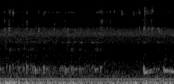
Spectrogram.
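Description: Water streams from an LG refrigerator dispenser into a glass mason jar, a steady splashing pour at close range with a constant low hum beneath it, and no voices.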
